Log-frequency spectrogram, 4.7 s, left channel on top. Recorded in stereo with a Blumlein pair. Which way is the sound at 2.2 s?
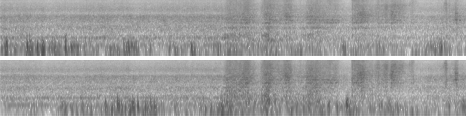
30° right.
